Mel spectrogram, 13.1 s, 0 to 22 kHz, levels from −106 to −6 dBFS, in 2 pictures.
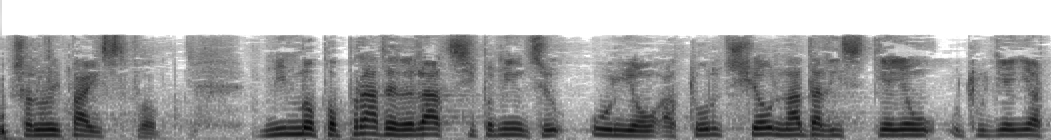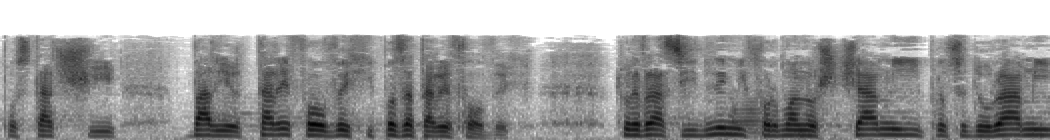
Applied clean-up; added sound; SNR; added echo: neural separator model SepFormer DNS4.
